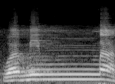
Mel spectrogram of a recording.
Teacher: Macam mana nak bezakan dengung ikhfa dengan dengung wajibul gunnah ni? Wajibul gunnah mim sabdu nun sabdu, dia dengung yang lekat pada makhrajnya. Macam mim tadi, makhraj mim pada syafatain ini dua bibir. · makhraj mim pada syafatain ini dua bibir. Wa mimma rapat.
